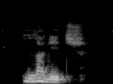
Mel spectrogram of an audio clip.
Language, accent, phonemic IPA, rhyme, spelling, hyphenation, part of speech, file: English, Southern England, /ˈlʌɡ.ɪdʒ/, -ɪdʒ, luggage, lug‧gage, noun, LL-Q1860 (eng)-luggage.wav
- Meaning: 1. The bags and other containers that hold a traveller's belongings 2. The contents of such containers 3. A specific bag or container holding a traveller's belongings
